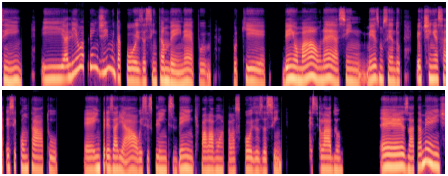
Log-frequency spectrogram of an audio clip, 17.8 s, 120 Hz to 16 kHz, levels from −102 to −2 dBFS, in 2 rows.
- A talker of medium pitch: Yes, medium, 165 Hz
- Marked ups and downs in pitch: No, average, 3.1 semitones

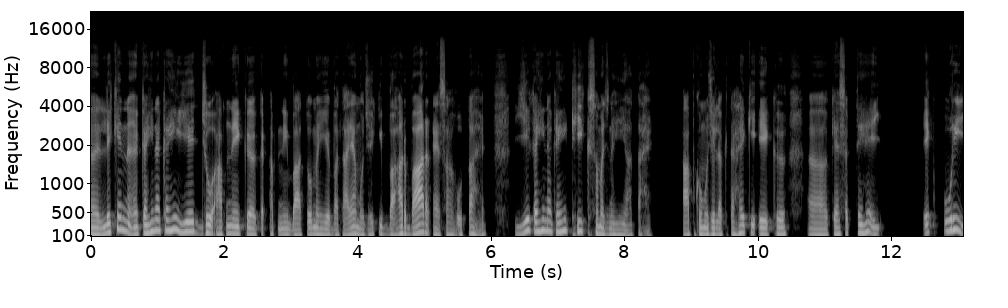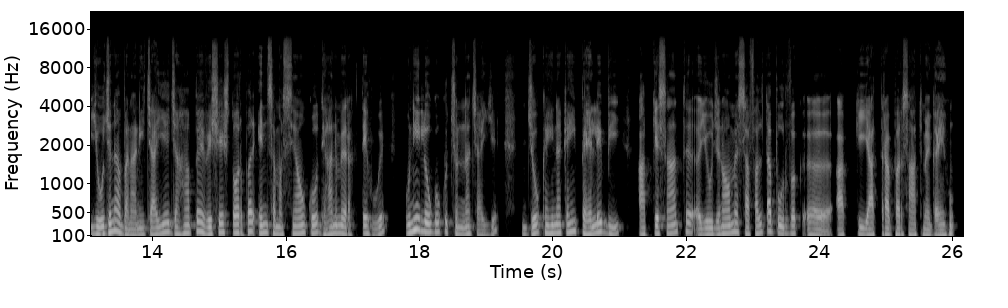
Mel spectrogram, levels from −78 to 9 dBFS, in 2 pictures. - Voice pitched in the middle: No, low, 125 Hz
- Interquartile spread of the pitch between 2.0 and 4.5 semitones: No, average, 4.9 semitones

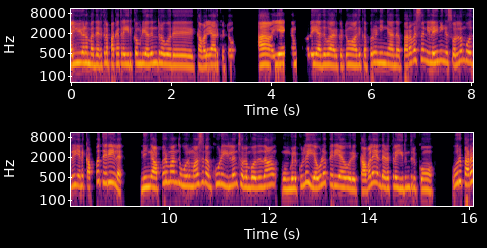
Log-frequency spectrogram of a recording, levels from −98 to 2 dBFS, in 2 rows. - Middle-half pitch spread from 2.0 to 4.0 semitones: Yes, average, 3.7 semitones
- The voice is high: Yes, high, 245 Hz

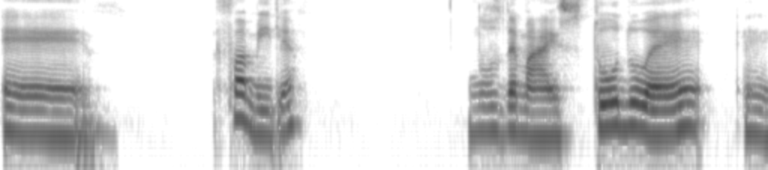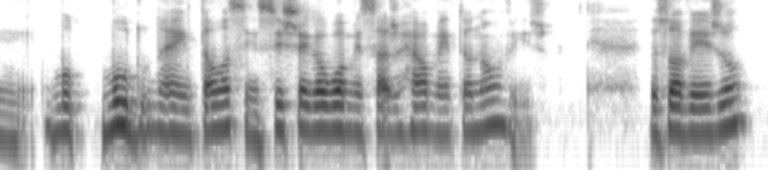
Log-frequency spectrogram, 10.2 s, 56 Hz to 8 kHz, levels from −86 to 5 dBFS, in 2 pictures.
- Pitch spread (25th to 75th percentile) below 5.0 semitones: Yes, average, 2.7 semitones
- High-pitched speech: No, medium, 175 Hz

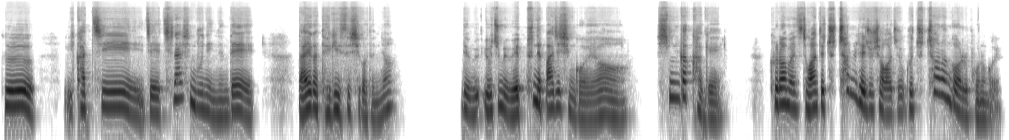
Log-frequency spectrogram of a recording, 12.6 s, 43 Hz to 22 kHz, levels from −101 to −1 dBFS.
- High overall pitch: No, medium, 165 Hz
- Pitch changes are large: Yes, wide, 6.0 semitones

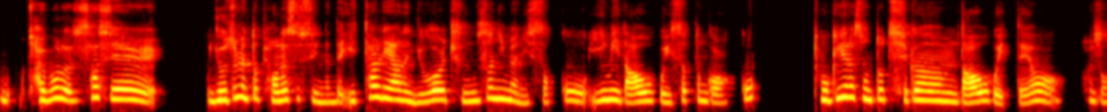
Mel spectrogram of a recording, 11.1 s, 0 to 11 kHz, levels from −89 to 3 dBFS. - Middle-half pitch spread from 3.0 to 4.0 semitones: Yes, average, 3.4 semitones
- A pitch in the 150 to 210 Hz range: No, high, 245 Hz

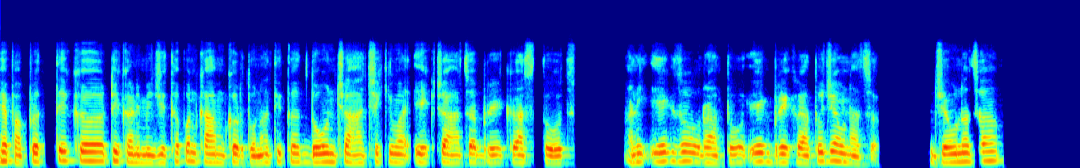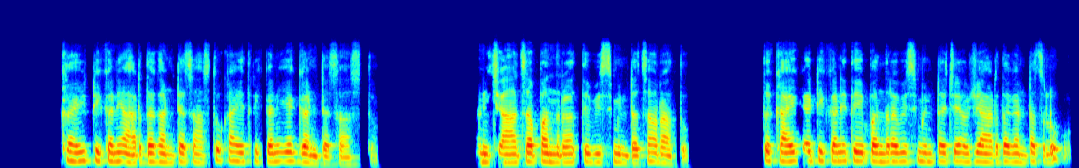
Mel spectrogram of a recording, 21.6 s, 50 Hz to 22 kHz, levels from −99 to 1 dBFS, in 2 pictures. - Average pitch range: No, narrow, 2.3 semitones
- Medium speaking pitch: Yes, medium, 160 Hz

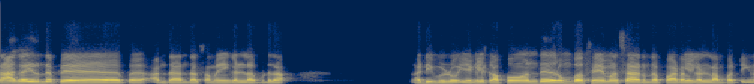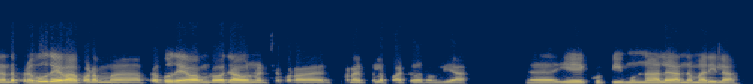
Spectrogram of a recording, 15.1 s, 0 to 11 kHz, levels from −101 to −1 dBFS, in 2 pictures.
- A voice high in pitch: No, medium, 145 Hz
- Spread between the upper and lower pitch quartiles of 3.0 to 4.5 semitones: Yes, average, 3.9 semitones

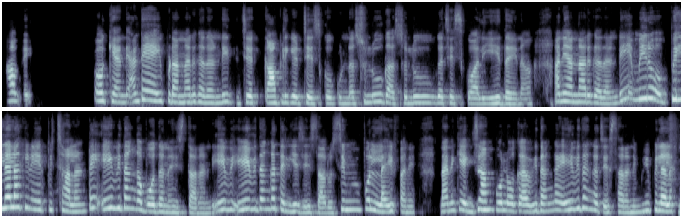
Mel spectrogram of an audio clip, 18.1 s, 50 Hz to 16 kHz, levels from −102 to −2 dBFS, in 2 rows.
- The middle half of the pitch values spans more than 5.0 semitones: Yes, wide, 5.5 semitones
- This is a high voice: Yes, high, 235 Hz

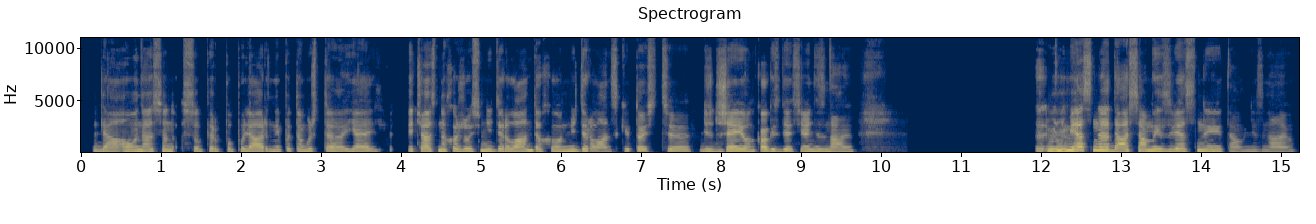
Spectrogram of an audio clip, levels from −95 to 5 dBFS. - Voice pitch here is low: No, high, 205 Hz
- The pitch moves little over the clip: Yes, narrow, 2.1 semitones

